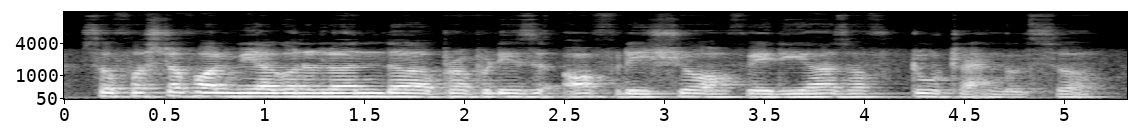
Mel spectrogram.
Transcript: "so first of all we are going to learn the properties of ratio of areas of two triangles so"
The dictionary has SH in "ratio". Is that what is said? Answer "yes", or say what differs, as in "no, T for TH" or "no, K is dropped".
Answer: yes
